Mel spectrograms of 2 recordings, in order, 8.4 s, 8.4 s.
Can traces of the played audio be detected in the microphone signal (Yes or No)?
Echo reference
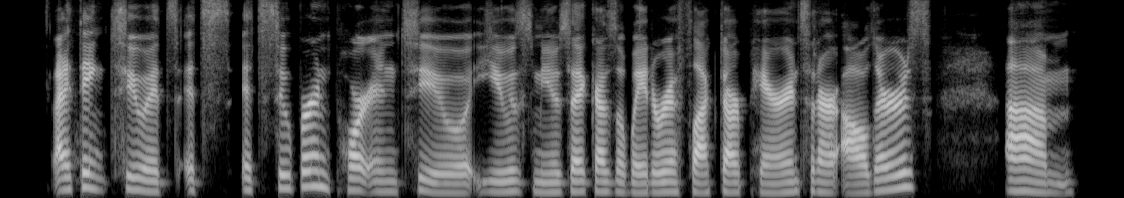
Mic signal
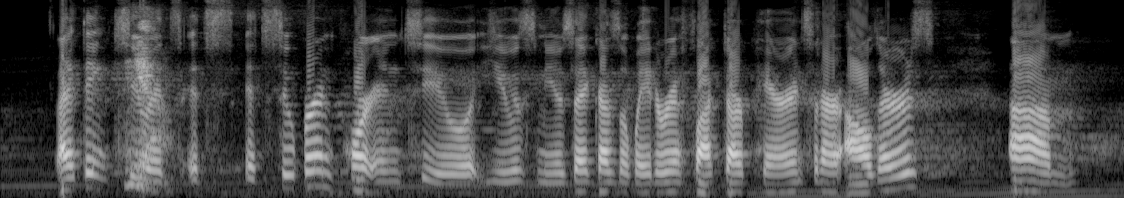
Yes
